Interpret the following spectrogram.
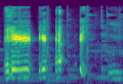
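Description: Baby laughing: one long laugh right at the start, then several short bursts of laughter, over light background music with steady held notes.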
